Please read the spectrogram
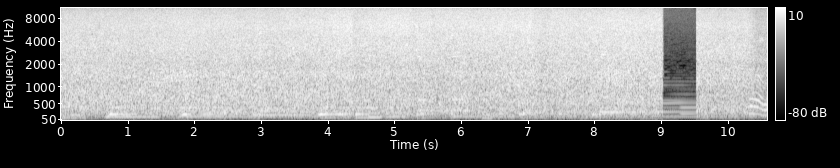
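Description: River rapids rushing over rocks below a small falls: a loud, steady roar of white water. Low steady tones that shift pitch every half-second or so run underneath. The sound breaks off for about half a second near the end.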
